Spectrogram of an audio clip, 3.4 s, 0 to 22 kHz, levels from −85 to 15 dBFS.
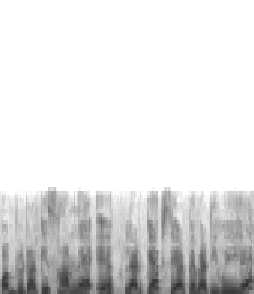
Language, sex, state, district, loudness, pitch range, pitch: Hindi, female, Uttar Pradesh, Muzaffarnagar, -14 LUFS, 270-390 Hz, 310 Hz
